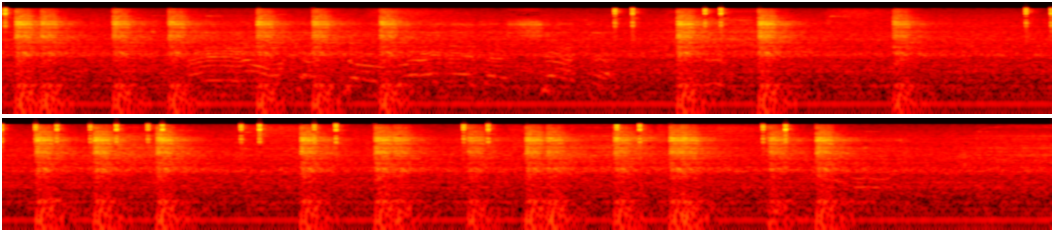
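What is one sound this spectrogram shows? A pistol fires a rapid series of shots.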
